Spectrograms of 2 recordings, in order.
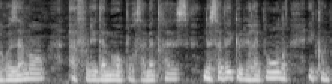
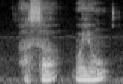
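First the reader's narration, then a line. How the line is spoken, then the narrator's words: Anxious murmur. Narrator (French): murmura la pauvre fille anxieuse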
